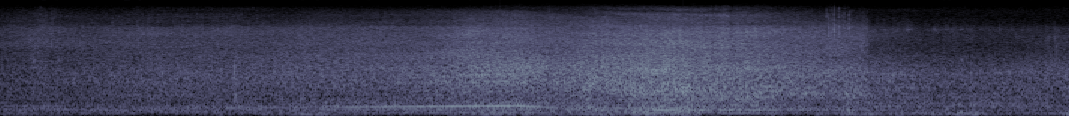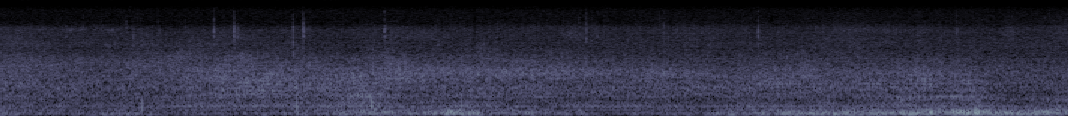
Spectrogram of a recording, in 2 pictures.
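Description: A car passing by on the street: its noise builds over a few seconds, peaks about four seconds in, and fades, with its engine tone dropping in pitch as it goes past.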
